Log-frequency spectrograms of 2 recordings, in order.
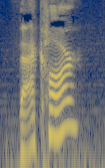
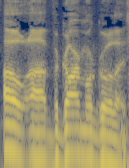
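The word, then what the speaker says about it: Valar Morghulis: Thakhar? Is that how it's pronounced? Morghulis? – Vhagar Morghulis.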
